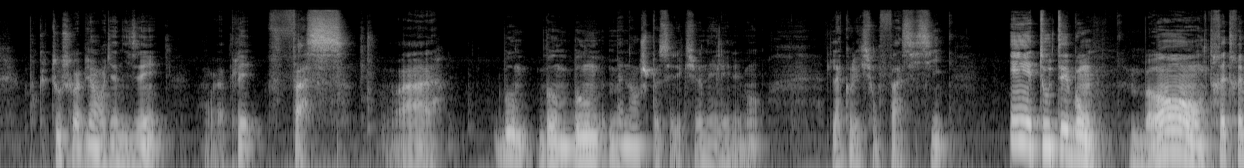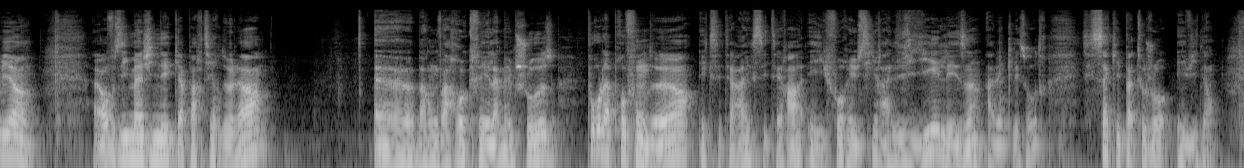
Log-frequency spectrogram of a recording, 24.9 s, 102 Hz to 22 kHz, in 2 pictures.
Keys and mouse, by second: 4.5-5.3 drag, 6.7-8.3 drag, 9.3-10.6 middle drag, 11.1-12.3 middle drag, 14.8-15.4 drag, 16.4 middle click, 18.7-19.9 middle drag, 23.5 middle click, 24.6-24.8 drag.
